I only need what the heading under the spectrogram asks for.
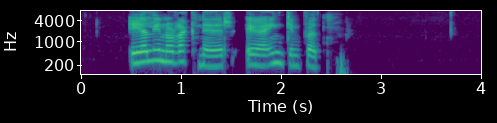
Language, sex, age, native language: Icelandic, female, 18-19, Icelandic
